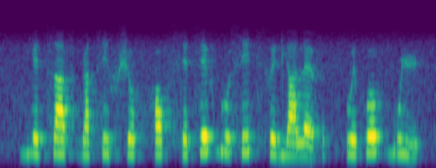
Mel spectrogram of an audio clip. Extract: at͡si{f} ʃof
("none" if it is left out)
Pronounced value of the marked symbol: f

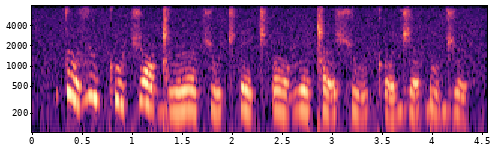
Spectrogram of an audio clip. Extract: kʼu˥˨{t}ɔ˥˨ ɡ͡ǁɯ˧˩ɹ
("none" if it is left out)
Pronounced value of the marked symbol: t͡ʃ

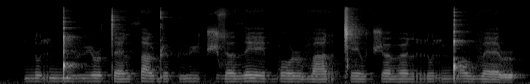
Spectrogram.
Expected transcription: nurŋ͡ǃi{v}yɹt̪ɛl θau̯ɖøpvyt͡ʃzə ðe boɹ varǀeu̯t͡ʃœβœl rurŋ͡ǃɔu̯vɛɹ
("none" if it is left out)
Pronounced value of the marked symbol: v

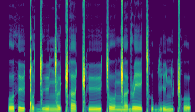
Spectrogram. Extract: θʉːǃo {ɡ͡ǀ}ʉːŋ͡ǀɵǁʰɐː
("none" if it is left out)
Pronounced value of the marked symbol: ɡ͡ǀ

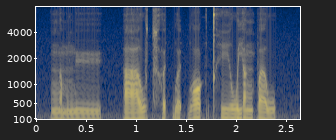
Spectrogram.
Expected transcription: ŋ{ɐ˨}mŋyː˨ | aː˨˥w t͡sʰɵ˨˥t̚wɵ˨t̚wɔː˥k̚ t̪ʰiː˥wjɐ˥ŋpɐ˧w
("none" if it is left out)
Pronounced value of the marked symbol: ɐ˨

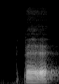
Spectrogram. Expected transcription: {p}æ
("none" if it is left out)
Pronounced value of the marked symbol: p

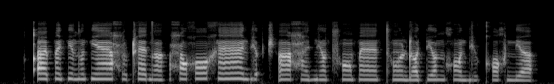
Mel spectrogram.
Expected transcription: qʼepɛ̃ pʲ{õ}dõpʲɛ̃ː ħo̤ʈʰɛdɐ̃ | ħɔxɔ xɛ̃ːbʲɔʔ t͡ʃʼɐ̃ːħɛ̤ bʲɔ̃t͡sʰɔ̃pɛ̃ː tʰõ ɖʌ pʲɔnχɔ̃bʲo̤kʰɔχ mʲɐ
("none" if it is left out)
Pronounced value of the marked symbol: ɔ̃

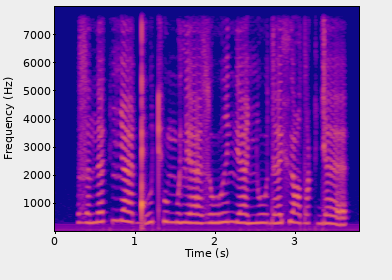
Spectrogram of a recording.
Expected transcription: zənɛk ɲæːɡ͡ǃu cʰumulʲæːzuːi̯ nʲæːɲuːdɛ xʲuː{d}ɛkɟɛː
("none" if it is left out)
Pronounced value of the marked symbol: dˤ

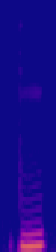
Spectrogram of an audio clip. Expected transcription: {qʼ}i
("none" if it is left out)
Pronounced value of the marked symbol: k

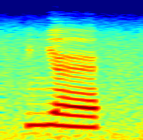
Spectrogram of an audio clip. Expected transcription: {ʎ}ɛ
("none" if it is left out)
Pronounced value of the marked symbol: ʎ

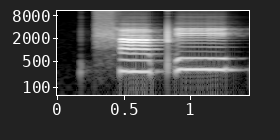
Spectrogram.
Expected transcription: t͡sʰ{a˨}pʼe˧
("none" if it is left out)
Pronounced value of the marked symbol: a˨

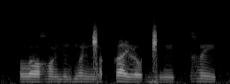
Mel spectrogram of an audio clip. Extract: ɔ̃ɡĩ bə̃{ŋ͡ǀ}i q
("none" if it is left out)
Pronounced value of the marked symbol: ŋ͡ǁ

